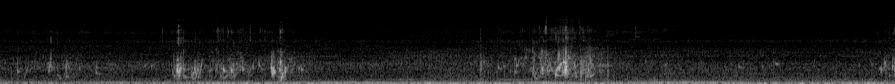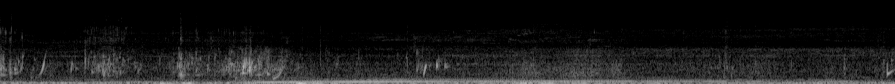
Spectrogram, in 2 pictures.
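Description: Scattered short splashes and knocks as a small hooked carp is brought in through the water, over a steady low rumble. About twelve seconds in, a low engine drone rises and then fades a few seconds later.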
